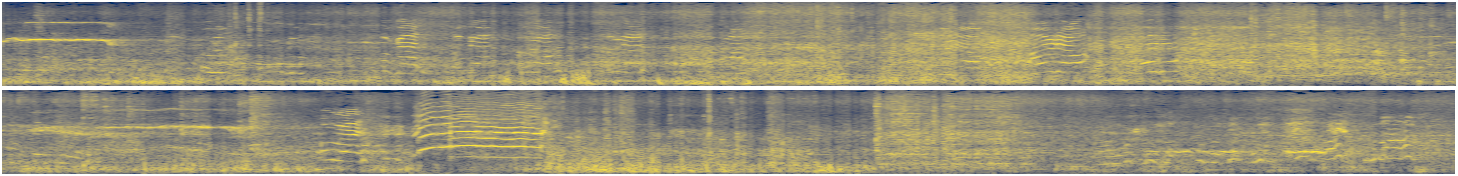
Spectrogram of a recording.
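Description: Roller-coaster riders shrieking, yelling and laughing over the steady rush of wind and the rumble of the cars on the track. There is a held squeal at the start and one long, wavering yell about two-thirds of the way through.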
